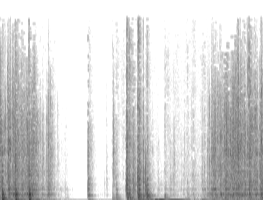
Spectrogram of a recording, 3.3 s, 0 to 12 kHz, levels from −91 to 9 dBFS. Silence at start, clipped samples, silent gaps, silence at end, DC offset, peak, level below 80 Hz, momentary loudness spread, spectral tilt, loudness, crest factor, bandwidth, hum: 0 s; under 0.1%; none; 0 s; under 0.1%; -8 dBFS; -42 dBFS; 20 LU; -4.5 dB/octave; -29 LUFS; 22 dB; 11.5 kHz; none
